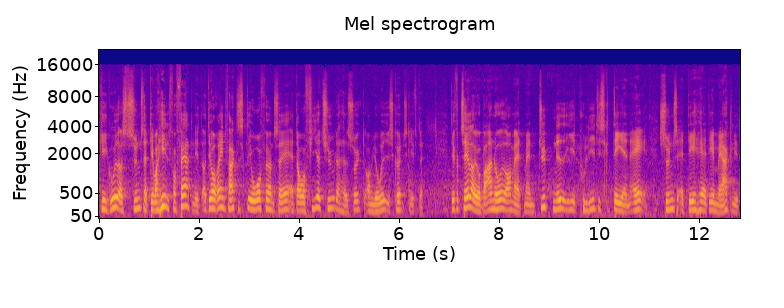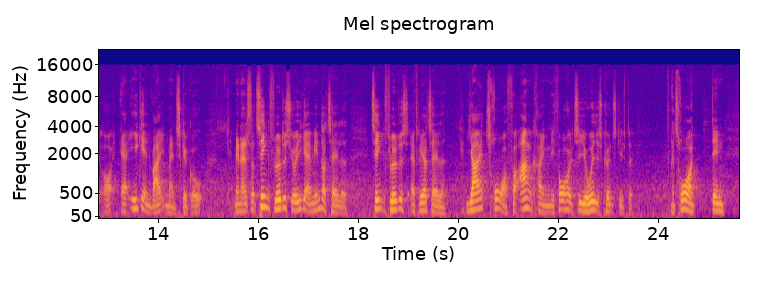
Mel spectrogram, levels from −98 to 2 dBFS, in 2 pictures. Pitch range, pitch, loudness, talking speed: 135-180 Hz, 160 Hz, -22 LUFS, 185 wpm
